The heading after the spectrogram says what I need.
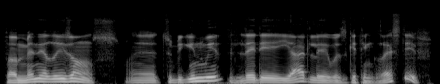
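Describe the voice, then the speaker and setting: A dapper little detective played by a man reading aloud in a storybook mystery. He speaks, courteous and theatrical, his pitch swinging freely. He sounds cheerful and very sure of himself, in a dry, close sound. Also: animated, moderate pace, a little mellow, dry recording. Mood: knowing, animated. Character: small Belgian male detective, cheerful, courteous, self-assured.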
